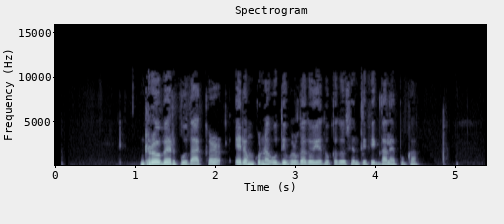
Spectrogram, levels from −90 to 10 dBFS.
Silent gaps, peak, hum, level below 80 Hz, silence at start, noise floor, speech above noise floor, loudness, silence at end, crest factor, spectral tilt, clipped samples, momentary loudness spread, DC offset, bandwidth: none; -6 dBFS; none; -70 dBFS; 1.05 s; -70 dBFS; 48 dB; -23 LUFS; 0.85 s; 18 dB; -7 dB/octave; under 0.1%; 13 LU; under 0.1%; 11 kHz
